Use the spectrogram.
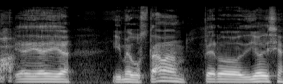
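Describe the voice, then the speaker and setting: Fairly slowly, a man talks in a medium-pitched, dark, mellow voice. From Mexico. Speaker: car channel host. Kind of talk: casual interview chat. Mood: relaxed, laughing, storytelling. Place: studio. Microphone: studio mic.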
